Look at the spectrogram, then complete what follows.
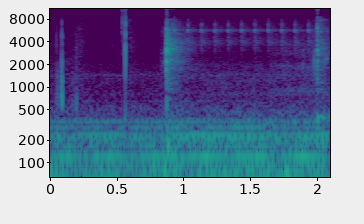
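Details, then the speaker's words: RC car brushless motor on the bench, no spur gear, ESC start power set to 15% with zero throttle: a few light clicks, then a thin steady high-pitched whine while the motor fails to turn; start power too low. "you can hear the esc or the motor trying to turn over but 15 isn't enough to do so"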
